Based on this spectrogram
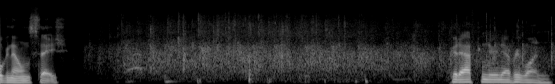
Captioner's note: audience applauding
